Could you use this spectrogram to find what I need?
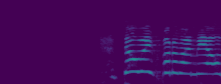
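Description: A young woman speaks brightly and animatedly into a microphone.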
